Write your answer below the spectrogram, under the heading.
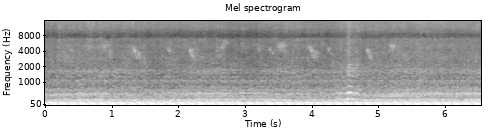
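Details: Continuous humming traffic of worker bees at a feral honey bee colony, a rhythmic, even low drone with a short brighter buzz about two-thirds through.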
